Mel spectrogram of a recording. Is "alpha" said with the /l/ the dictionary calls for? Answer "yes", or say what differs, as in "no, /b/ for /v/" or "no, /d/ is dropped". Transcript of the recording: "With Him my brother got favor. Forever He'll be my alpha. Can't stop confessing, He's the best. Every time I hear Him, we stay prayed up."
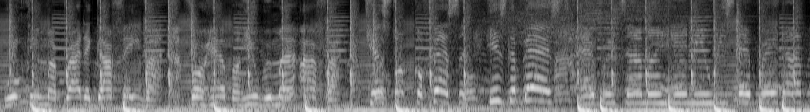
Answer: no, /l/ is dropped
